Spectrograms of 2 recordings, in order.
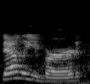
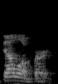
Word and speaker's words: Delibird: Also, for the people who say that's pronounced Delibird, no, it's not. It's Delibird, because it's basically a pun on the word deliver.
